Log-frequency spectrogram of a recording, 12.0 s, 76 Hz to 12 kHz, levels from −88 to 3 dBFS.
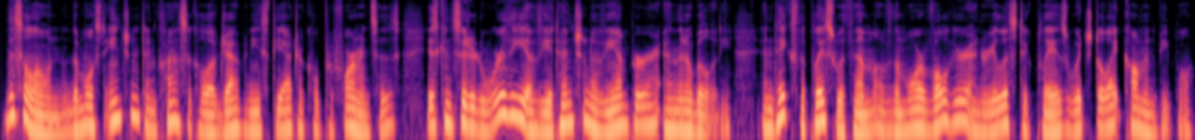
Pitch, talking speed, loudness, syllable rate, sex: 120 Hz, 200 wpm, -18 LUFS, 6.4 syllables/s, male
